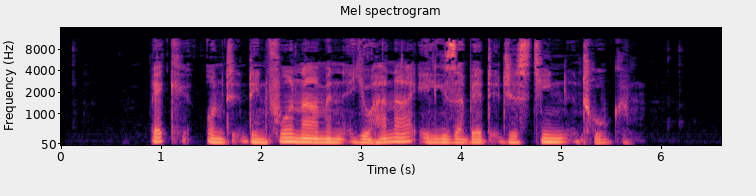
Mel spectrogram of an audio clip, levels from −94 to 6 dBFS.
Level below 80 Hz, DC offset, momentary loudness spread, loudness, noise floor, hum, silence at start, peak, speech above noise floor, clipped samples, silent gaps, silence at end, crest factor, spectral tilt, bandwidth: -38 dBFS; under 0.1%; 10 LU; -19 LUFS; -74 dBFS; none; 0.9 s; 0 dBFS; 55 dB; under 0.1%; none; 0.9 s; 20 dB; -5 dB/octave; 11.5 kHz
